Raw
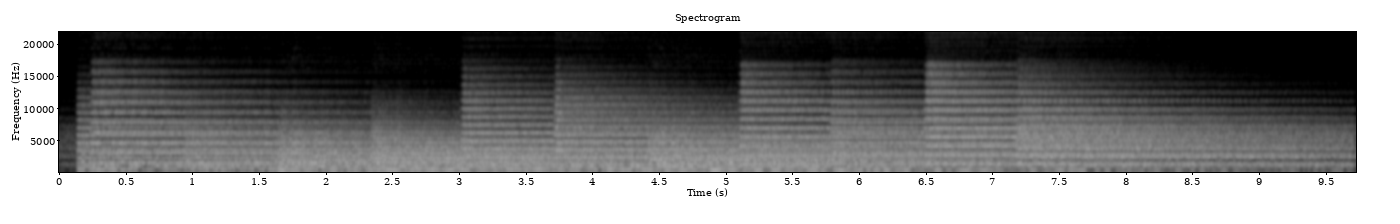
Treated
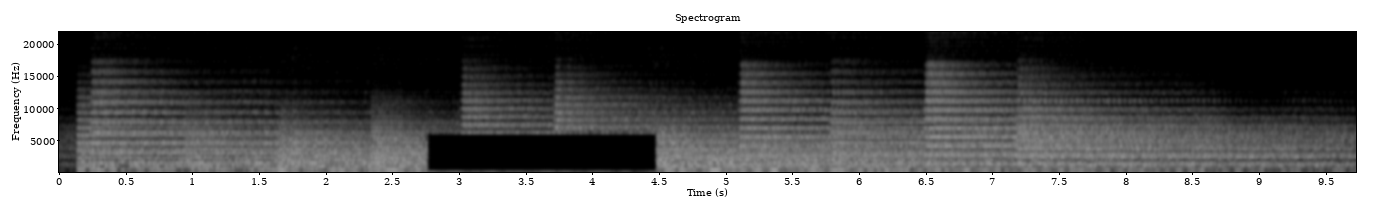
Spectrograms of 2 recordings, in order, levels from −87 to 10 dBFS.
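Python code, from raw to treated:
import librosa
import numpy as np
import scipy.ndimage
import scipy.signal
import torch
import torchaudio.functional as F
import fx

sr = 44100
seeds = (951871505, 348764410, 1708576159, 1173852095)

y = fx.dereverb_blind(x, sr, rt60_s=1.8)
y = fx.lowpass(y, sr, hz=8400.0, slope=12, at=(8.7, 9.17))
y = fx.echo_split(y, sr, split_hz=2500.0, low_ms=448, high_ms=82, feedback_pct=52, wet_db=-5)
y = fx.spec_erase(y, sr, start_s=2.76, length_s=1.73, low_hz=280.0, high_hz=6300.0)
y = y * 10.0 ** (-3.5 / 20.0)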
